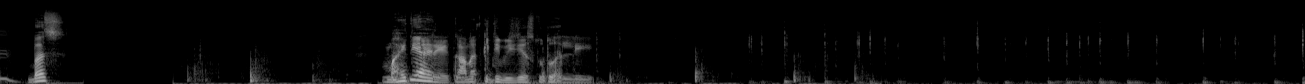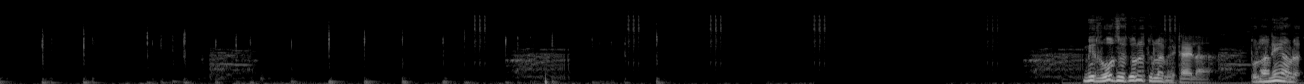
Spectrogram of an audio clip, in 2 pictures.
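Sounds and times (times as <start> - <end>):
laptop keyboard typing: 7.5 - 20.3.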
